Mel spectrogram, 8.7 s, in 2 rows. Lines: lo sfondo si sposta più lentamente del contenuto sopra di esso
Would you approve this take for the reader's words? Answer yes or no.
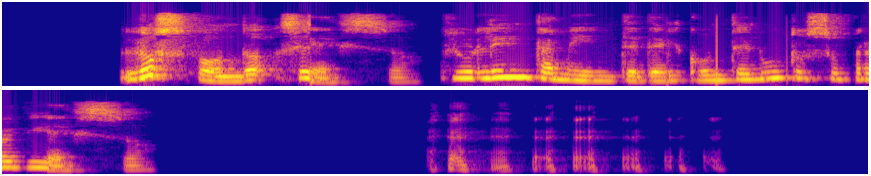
no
